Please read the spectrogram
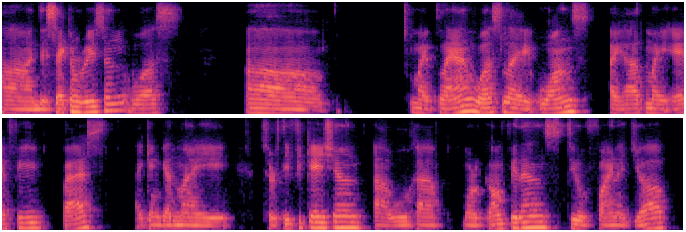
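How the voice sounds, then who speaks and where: A man with a Spanish accent speaks very slowly. His pitch sits in the medium range. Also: ordinary pitch variation. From Venezuela. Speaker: engineer. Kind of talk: interview. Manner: halting, many fillers.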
